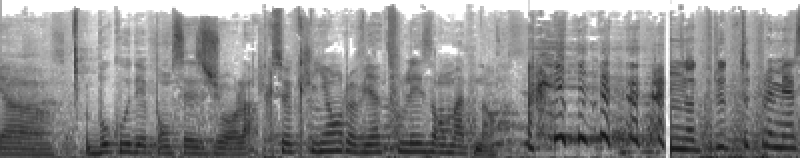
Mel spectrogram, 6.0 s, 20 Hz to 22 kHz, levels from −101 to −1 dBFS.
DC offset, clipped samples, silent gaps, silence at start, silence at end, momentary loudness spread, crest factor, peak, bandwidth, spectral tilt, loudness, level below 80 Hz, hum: under 0.1%; under 0.1%; none; 0 s; 0 s; 6 LU; 16 dB; 0 dBFS; 18 kHz; -4.5 dB/octave; -18 LUFS; -32 dBFS; none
